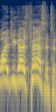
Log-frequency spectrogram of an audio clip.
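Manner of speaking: high-pitched screaming and yelling. Commenting on a football match, act out a player who just got the ball, imitating someone screaming and yelling. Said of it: "he's screaming and yelling like".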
